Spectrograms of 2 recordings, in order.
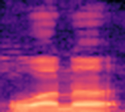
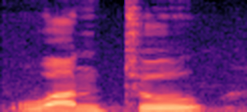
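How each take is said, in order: First: The words blend into one reduced word. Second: Two separate words are said in full.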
